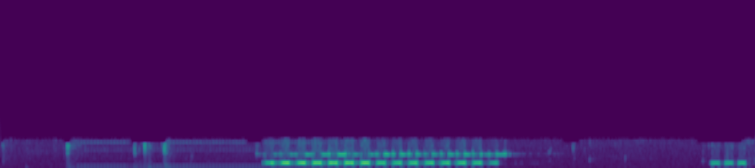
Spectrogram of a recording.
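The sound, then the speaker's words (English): A landline telephone number is being dialed: a faint steady tone gives way to a quick, even run of many bright beeps, then a short pair of beeps near the end, with no talking. “Let me dial your landline number once and see.”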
